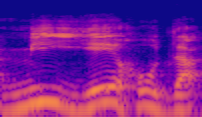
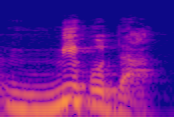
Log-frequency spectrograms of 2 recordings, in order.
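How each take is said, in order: First: The y sound after mi is kept. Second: The y sound after mi is dropped. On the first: The speaker calls it wrong. "mi mi mi fica estranho" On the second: The speaker calls it right. "Mirudá soa bem melhor"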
